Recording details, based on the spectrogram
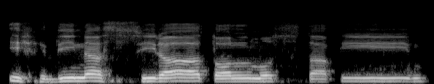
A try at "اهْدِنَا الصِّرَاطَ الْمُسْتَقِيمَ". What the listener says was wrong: কফটা শক্ত হবে, এই যে কফটা শক্ত করে। ইহি ইহি হয়ে যাচ্ছে, হাঁটাতে ব্রেক ধরতে হবে, ইহ ইহদি ইহদি, তাড়াতাড়ি দিছেন।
